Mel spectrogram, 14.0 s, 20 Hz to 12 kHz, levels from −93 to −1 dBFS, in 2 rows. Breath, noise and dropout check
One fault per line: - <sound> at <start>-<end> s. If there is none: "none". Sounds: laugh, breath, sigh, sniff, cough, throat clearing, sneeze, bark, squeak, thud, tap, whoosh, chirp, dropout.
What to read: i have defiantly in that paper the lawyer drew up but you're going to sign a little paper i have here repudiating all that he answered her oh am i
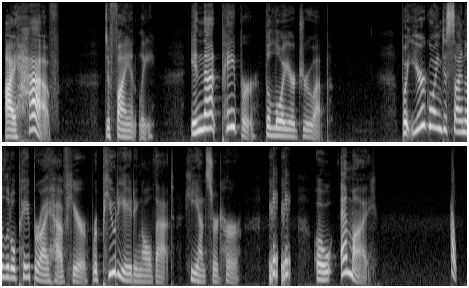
- laugh at 11.0-11.3 s
- chirp at 13.7-13.8 s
